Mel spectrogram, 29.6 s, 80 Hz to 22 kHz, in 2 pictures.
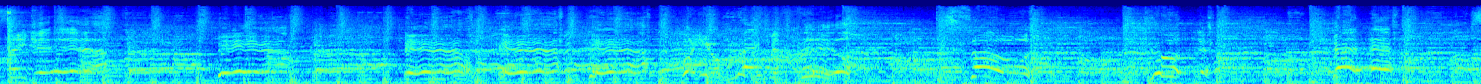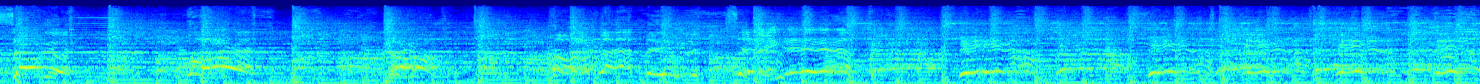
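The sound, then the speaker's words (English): A loud, full-band song recorded in the basement of the 1650 Broadway building at Allegro Studios, with people brought in off the street yelling and singing backup together, while sharp handclaps keep a steady beat throughout. “We had people from off the street come in screaming and singing background and clapping their hands and everything.”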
